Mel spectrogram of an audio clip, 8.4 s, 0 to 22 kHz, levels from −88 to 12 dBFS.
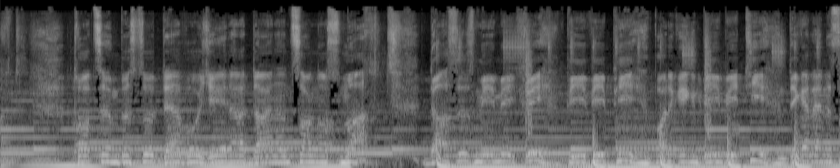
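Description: Nothing here sounds off; the audio runs along with no dropouts, glitches or other technical faults to point to.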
